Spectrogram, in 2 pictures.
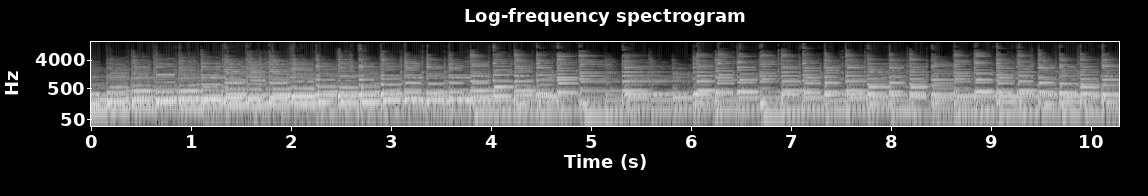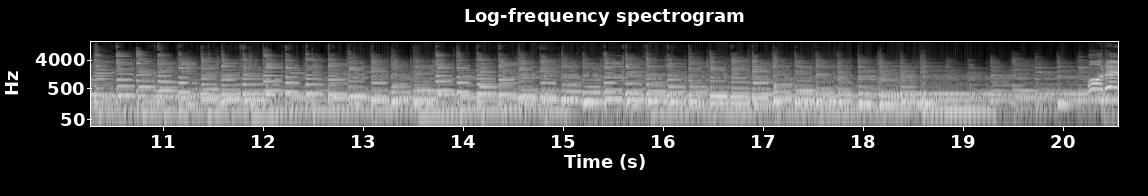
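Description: Acoustic guitar playing a fast instrumental introduction: rapid plucked notes in rising and falling runs over bass notes, with some strumming.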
